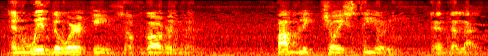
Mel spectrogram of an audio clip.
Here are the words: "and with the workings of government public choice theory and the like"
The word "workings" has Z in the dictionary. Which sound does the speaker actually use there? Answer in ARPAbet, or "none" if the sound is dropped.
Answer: S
